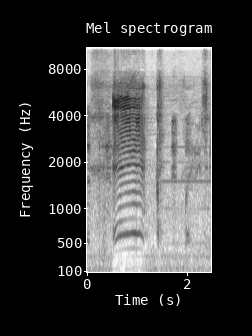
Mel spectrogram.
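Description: A man's drawn-out nasal "ehh" cry, bleat-like, once about half a second in and lasting about half a second.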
